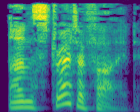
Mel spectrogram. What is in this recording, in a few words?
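"unstratified", British English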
